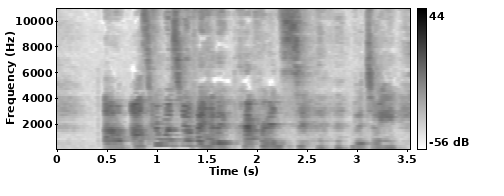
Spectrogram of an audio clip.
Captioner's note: chuckles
